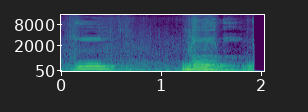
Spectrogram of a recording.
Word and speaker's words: Imani: I've always said it. Everybody else says his name wrong. I'm so tired of y'all being in them comments talking shit, making little dumbass videos. I didn't name this nigga, okay? His mama named him. I just used the name she used, which is Imani.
